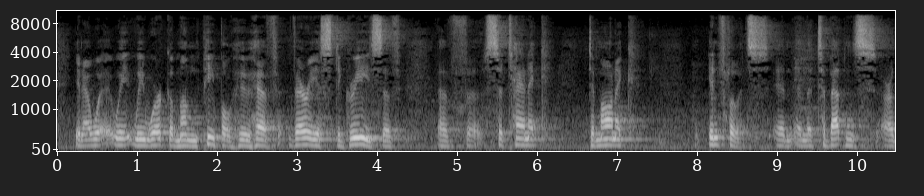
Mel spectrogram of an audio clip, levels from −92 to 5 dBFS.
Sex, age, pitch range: male, 50-69, 115-150 Hz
